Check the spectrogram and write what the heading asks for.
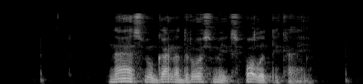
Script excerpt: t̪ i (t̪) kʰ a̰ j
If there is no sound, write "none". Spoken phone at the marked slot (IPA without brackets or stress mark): none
